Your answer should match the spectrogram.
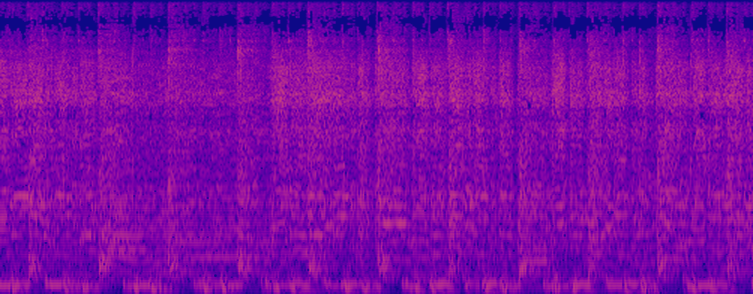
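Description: Band music: electric guitar over a repeating bass line and drums keeping a steady beat.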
